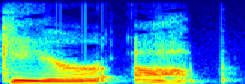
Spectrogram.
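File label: "Gear Up", English; DCS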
